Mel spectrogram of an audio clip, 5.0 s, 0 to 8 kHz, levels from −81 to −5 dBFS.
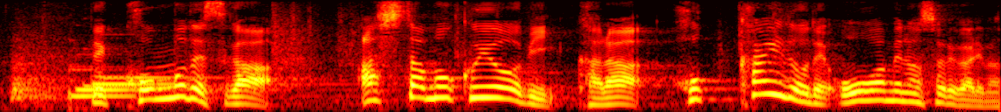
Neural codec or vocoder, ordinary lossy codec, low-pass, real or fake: none; none; none; real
